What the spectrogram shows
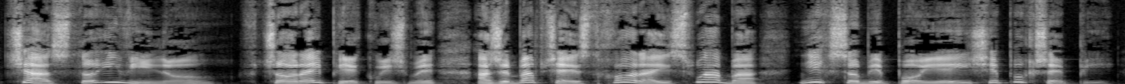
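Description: A man's voice: fairly high pitch, huge pitch swings, a little slow, few pauses, a bit bright, no room sound, clean studio sound, voice pushed up, exaggerated voice. A man doing a sweet naive little girl. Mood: cheerful.

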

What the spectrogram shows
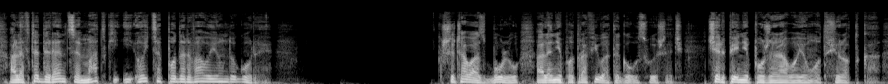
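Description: A man reading a dark fantasy audiobook in a steady, measured way. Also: low voice, dry recording, studio quality. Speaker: audiobook narrator.

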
